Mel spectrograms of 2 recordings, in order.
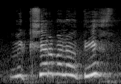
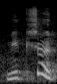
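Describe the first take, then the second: First: Put-on high, amazed question to a child; playful surprise. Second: Said in the usual way. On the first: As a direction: act delighted that she makes a mixer. Mother plays kitchen with child.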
